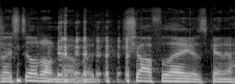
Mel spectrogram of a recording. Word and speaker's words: Schauffele: 3 years, and I still don't know, but Schauffele is kind of how I say it, and it's got a little ring to it. I call it the omelet version. Yeah, yeah. Schauffele.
